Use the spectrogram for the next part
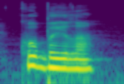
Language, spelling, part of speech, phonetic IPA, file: Ukrainian, кобила, noun, [kɔˈbɪɫɐ], Uk-кобила.ogg
- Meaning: mare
